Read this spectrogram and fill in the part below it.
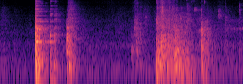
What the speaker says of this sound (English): I'm going to bring my pan with the filling over here closer to my work area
